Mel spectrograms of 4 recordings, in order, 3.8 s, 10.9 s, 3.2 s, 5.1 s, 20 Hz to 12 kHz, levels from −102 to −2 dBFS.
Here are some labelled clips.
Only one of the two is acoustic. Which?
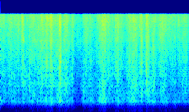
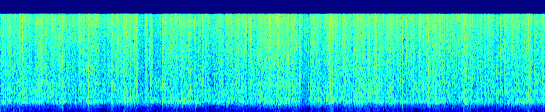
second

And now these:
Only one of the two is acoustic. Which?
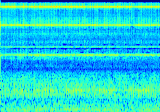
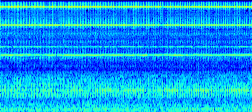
second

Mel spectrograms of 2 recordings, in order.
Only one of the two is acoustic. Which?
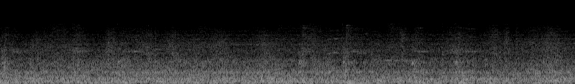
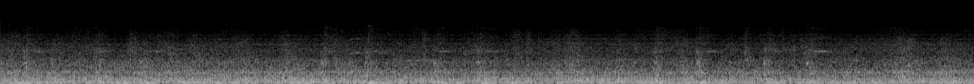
first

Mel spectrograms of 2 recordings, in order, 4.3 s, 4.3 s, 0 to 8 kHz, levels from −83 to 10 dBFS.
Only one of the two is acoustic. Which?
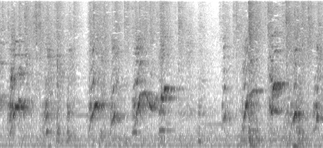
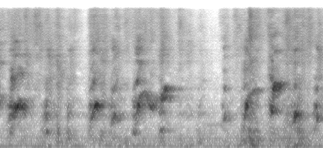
first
